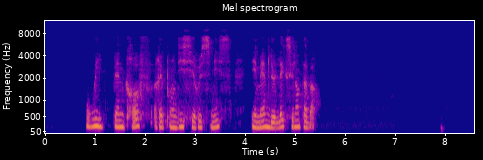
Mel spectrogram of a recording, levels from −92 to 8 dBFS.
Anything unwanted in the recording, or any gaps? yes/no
no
